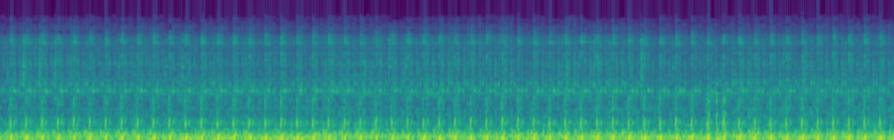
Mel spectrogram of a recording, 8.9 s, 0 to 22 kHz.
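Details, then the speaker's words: Lister D single-cylinder petrol engine, first start after 20+ years and restoration: fast, fairly steady single-cylinder thudding with slight surges, running jumpy; owner suspects timing adjustment and carb settings needed. "it's quite jumpy that probably requires a bit of timing adjustment and and play around with the carb settings and everything else"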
